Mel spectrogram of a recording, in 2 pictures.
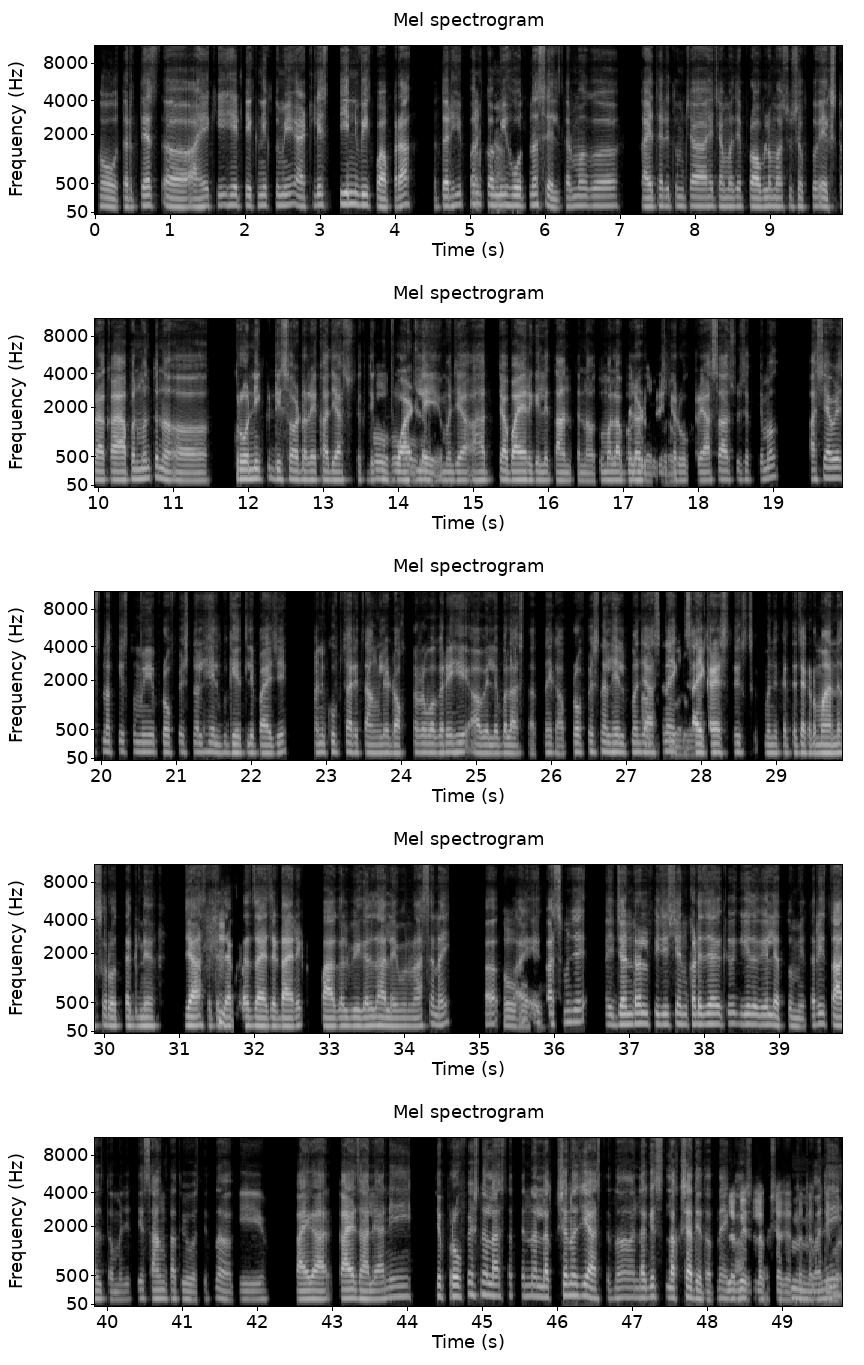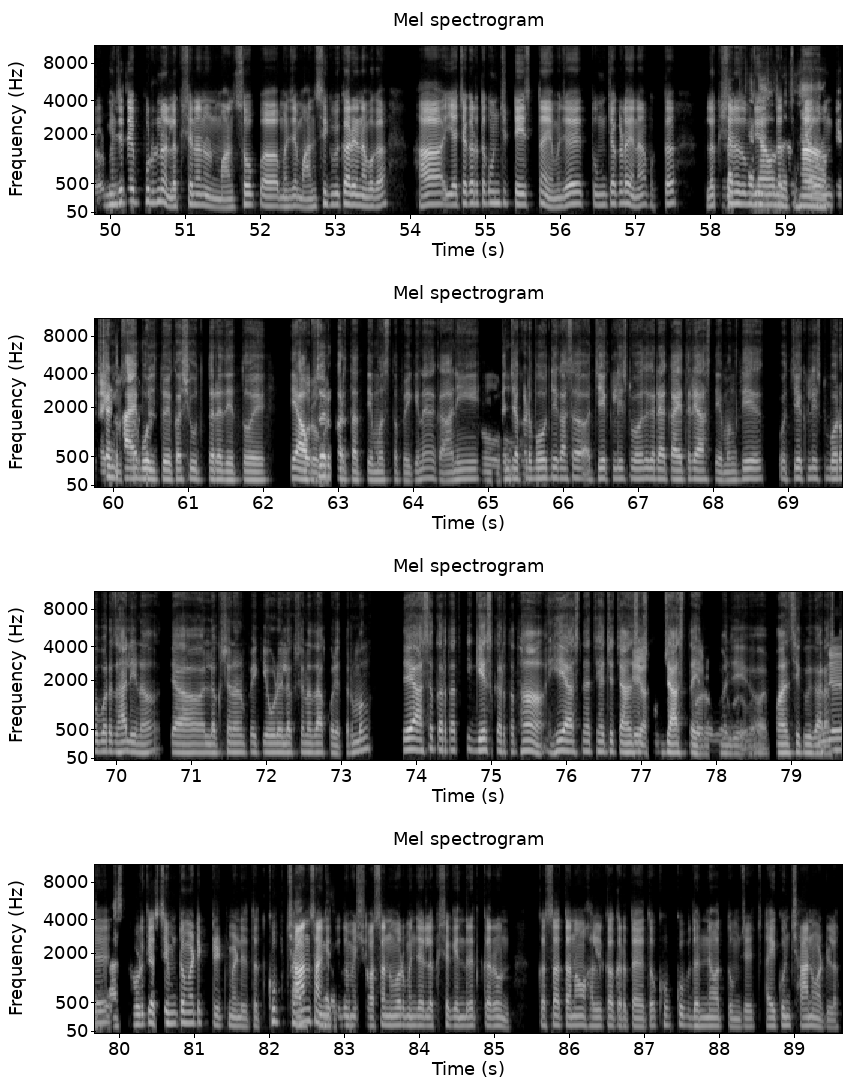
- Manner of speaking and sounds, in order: in English: "टेक्निक"; in English: "ॲट लिस्ट"; in English: "क्रोनिक डिसऑर्डर"; in English: "प्रोफेशनल हेल्प"; in English: "प्रोफेशनल हेल्प"; chuckle; in English: "डायग्नोज"; in English: "ऑब्झर्व्ह"; in English: "सिम्प्टोमॅटिक ट्रीटमेंट"; other background noise
- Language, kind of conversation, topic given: Marathi, podcast, तणावाच्या वेळी तुम्ही श्वासोच्छवास कसा करता?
